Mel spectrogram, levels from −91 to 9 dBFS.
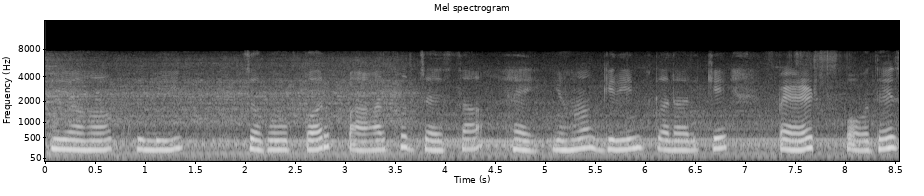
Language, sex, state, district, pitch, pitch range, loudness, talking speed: Hindi, female, Madhya Pradesh, Dhar, 215 Hz, 210-230 Hz, -15 LUFS, 90 wpm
